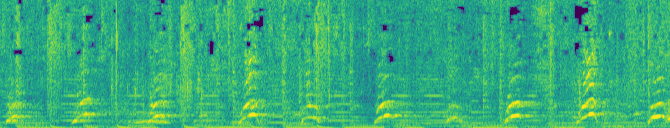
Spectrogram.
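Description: A dog barking over and over, about two short barks a second, over background music with a heavy bass beat.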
